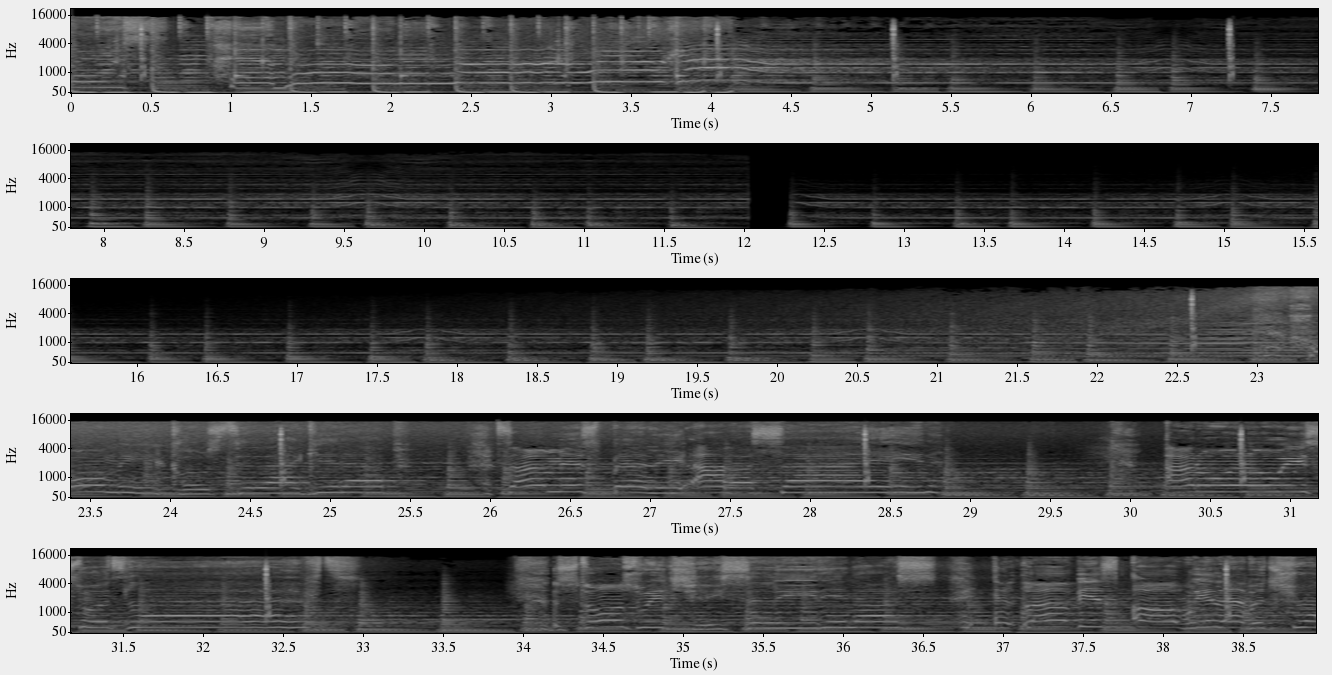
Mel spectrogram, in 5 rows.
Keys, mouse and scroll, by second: 19.0 F10.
